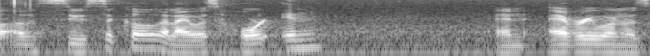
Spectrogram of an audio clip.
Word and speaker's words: Horton: seussical and i was horton and everyone was like there's a t in that word and i was like i'm saying it yeah horton horton and they're like you're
